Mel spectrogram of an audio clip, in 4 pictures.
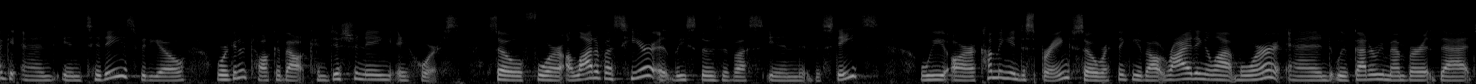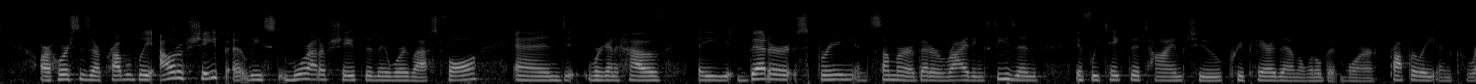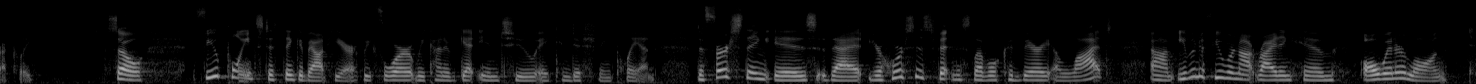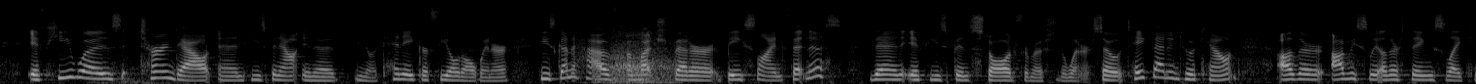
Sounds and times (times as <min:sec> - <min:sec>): Speech: 0:00.0 - 0:29.9, 0:30.6 - 0:44.0, 0:44.6 - 0:59.0.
